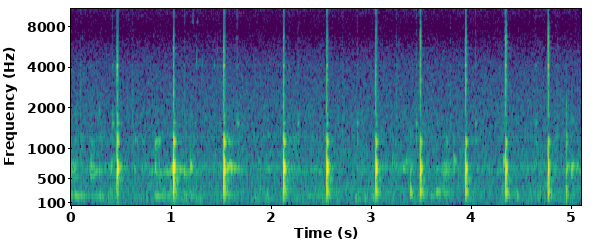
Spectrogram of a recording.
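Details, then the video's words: A sperm whale named Canopener gives sharp, knocking clicks, evenly spaced about twice a second, spinning underwater to echolocate as she calls to her smaller companion Hope; faint clicks of her social unit sound from the depths. "How a Sperm Whale DMs a Friend"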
